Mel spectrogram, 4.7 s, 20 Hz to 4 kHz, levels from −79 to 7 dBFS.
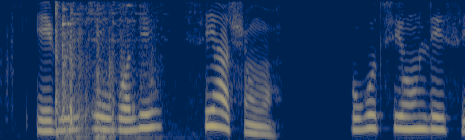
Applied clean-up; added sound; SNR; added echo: neural mask model RNNoise.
